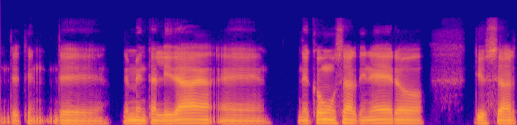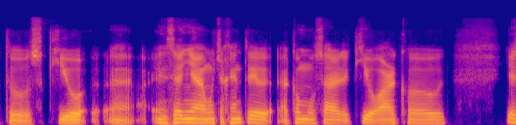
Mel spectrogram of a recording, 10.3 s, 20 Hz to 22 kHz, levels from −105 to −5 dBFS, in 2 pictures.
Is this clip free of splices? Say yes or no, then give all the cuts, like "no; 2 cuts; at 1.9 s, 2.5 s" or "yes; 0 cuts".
yes; 0 cuts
